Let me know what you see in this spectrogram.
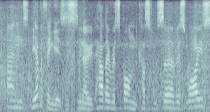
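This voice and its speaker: A man's lively voice in a British accent at a moderate pace, amid noticeable background noise and audible room echo. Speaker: motorcycle vlogger. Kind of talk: casual vlog commentary while riding. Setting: riding a motorbike outdoors.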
